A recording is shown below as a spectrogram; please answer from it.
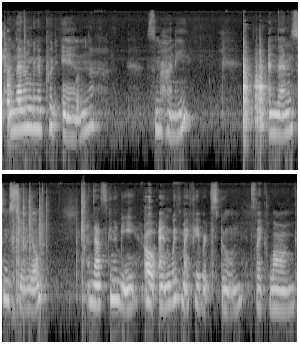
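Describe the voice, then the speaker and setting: Over noticeable background noise, a woman with a fairly low voice speaks at a very slow pace, with lively intonation and long, frequent pauses. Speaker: beauty vlogger. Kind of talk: casual vlog. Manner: casual, lots of 'like'.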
